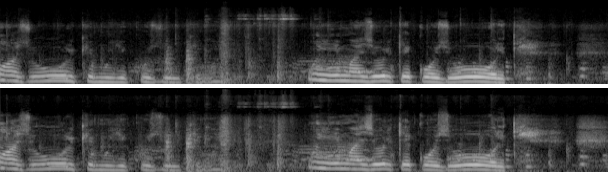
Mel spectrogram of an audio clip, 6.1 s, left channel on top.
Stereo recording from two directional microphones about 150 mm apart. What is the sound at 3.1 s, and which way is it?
Speech, 90° left.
